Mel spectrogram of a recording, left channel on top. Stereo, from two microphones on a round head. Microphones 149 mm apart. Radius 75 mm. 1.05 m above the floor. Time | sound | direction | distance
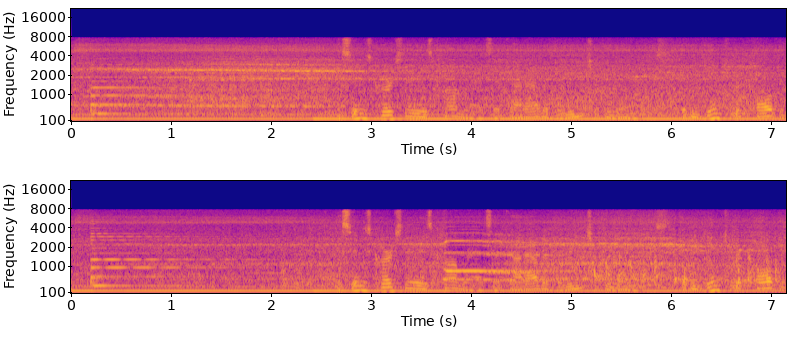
0.2 | a piano | 85° right | 3.5 m
2.6 | a man speaking | 30° right (ahead or behind) | 1.2 m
